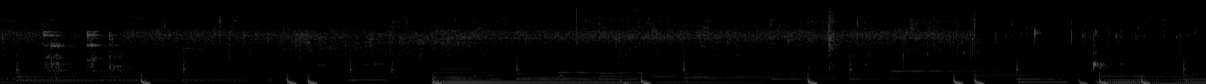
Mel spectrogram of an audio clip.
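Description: Faint sizzling of okra pieces shallow-frying in coconut oil in a nonstick wok, with scattered light clicks of a utensil against the pan. The sizzle thins out about ten seconds in.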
